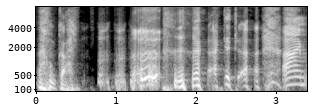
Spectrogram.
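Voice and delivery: usual speaking voice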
